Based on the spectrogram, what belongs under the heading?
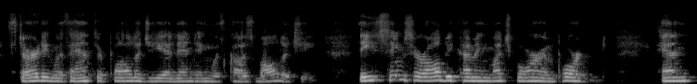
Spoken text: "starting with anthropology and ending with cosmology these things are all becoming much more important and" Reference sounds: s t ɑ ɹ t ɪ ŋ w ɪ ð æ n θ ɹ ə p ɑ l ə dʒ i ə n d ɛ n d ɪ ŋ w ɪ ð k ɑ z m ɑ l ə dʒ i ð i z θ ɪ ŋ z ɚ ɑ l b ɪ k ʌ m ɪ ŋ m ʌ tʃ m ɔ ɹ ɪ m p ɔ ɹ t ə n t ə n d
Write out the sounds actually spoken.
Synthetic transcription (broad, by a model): s t ɑ ɹ t ɪ ŋ w ɪ ð æ n θ ɹ ə p ɑ l ə dʒ i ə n ɛ n d ɪ ŋ w ɪ ð k ɑ z m ɑ l ə dʒ i ð i z θ ɪ ŋ z ɚ ɑ l b ɪ k ʌ m ɪ ŋ m ʌ tʃ m ɔ ɹ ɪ m p ɔ ɹ t n t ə n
